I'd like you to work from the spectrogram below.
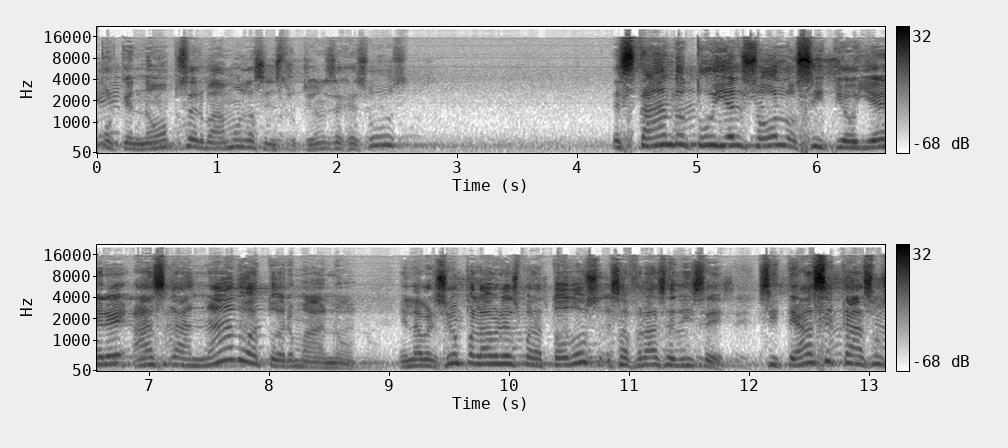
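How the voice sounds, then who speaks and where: Pastor, high and bright for a man; emphatic sermon, bursts loud, falls quiet. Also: slight background noise. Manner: emphatic preaching, swinging between loud stresses and quiet asides.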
